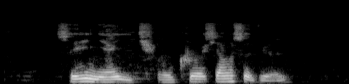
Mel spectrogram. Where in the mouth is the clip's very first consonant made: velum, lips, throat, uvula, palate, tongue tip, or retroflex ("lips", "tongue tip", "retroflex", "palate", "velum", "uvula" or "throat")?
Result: retroflex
